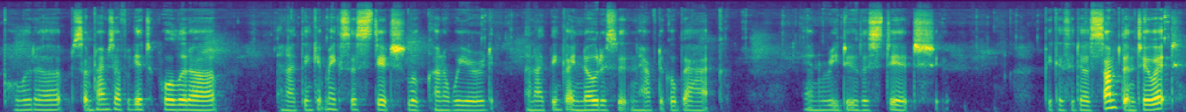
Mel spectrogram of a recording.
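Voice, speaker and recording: A woman's voice: low voice, little pitch movement, moderate pace, vocal fry, darkish tone. A woman from Texas hosting a casual live crochet stream from her bedroom, chatty and thinking aloud as she works and talking to her yarn. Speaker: crochet channel host. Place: bedroom at home.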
